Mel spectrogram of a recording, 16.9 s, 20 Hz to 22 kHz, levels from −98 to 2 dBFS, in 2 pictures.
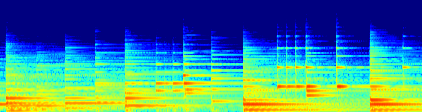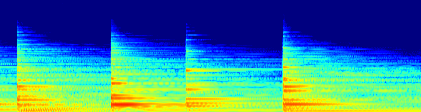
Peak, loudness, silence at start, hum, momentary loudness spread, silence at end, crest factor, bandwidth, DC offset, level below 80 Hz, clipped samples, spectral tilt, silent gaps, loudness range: -4 dBFS; -21 LUFS; 0 s; none; 17 LU; 0 s; 18 dB; 4.8 kHz; under 0.1%; -38 dBFS; under 0.1%; -9.5 dB/octave; none; 4 LU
